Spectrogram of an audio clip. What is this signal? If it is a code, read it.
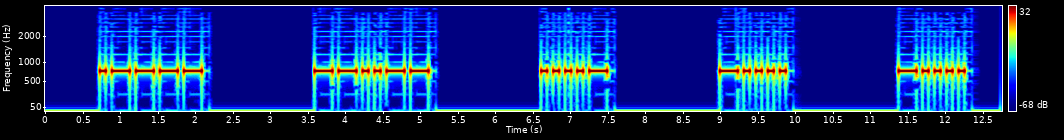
Morse code, heard as a keyed tone, about 15 wpm, spaced as for 5 wpm, 750 Hz. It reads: 1,466
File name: Archive / 5 WPM files / PM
